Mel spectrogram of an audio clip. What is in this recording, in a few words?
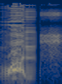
"ONCE", Speak & Spell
